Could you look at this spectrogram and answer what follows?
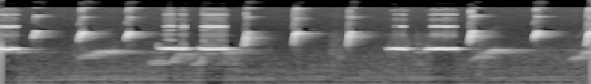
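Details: White-rumped shama singing as a lure to make other shamas answer: quick clear chirps and short sweeping whistles repeated in a lively, uneven stream, with a few sustained whistled tones.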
